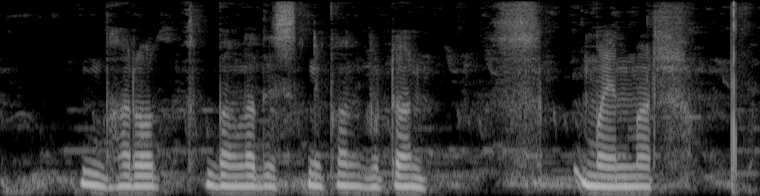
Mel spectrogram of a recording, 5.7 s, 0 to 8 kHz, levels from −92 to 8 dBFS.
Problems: constant background noise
